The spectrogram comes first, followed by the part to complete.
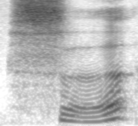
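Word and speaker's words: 死: C'est pourquoi les chinois n'aiment pas le chiffre "4" car il se prononce Sì - 4ème ton. Et "Mort" se prononce Sǐ - 3ème ton. La similitude entre ces 2 prononciations, couplée à de la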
